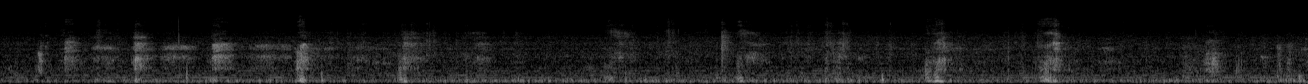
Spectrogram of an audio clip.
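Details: Stitch, a pug, rubbing and scratching his itchy neck, gives a steady run of short snuffling grunts and snorts, clustered every second or so over a constant background hum, with scratching noises between them.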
